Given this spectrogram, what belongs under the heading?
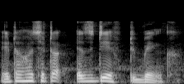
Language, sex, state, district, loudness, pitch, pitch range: Bengali, male, Tripura, West Tripura, -15 LUFS, 145 Hz, 120-155 Hz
